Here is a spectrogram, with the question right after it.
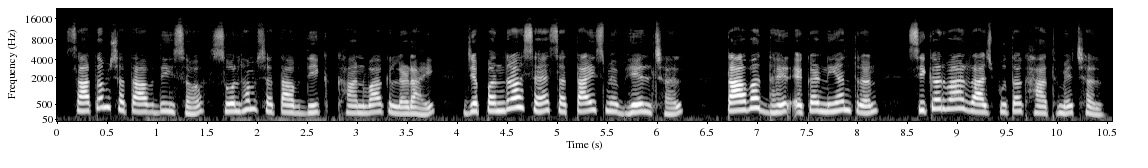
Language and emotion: Maithili, neutral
